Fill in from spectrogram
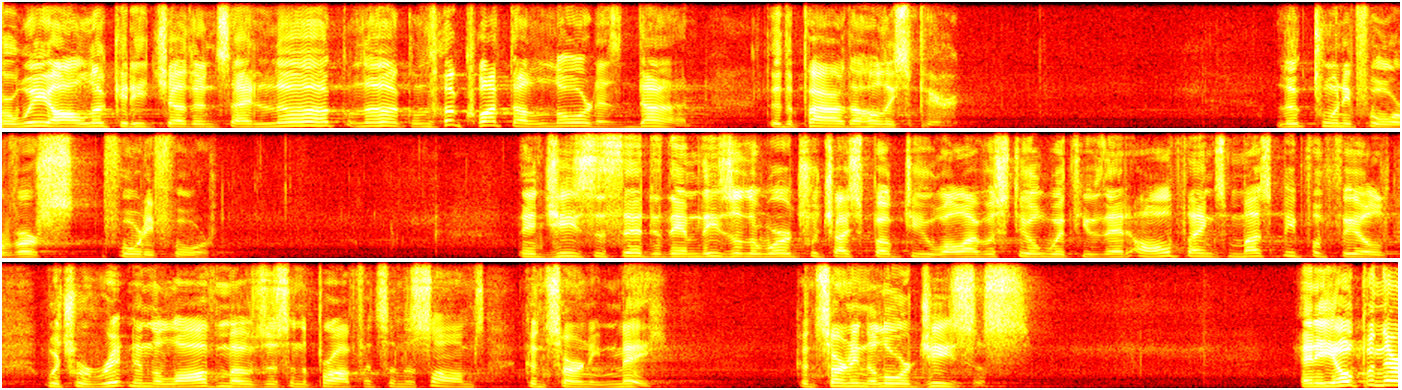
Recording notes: Recorded live during our Sunday morning service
